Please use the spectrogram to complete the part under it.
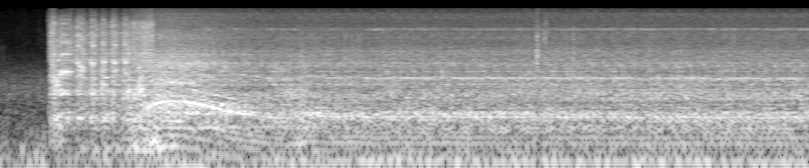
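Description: A car's starter cranks briefly with a rapid pulsing churn, then the engine catches and settles into a steady idle that continues to the end, loud and close, with no voices.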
